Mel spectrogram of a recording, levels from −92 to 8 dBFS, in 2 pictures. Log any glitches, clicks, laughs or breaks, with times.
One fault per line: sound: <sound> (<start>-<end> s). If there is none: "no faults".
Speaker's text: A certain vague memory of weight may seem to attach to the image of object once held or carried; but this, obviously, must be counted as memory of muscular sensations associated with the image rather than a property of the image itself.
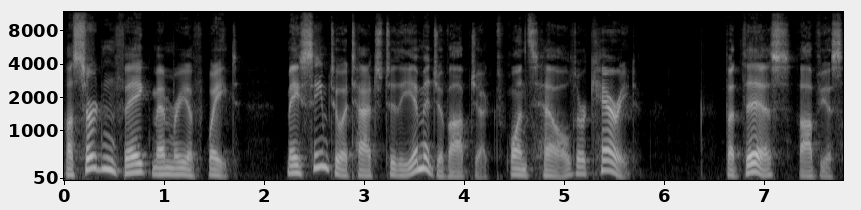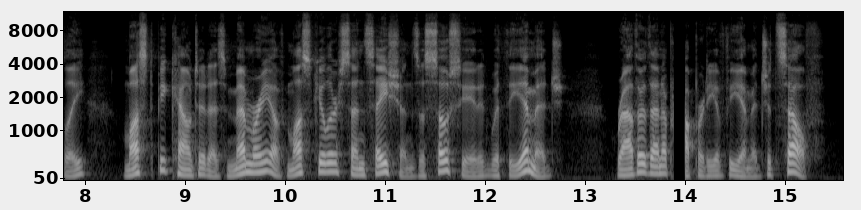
sound: dropout (13.9-14.0 s)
